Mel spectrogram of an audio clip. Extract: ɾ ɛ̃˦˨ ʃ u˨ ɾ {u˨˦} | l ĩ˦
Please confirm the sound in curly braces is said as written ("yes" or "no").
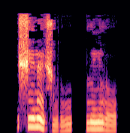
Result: yes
